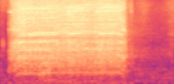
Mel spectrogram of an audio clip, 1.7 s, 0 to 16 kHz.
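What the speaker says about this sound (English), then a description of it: "Using a bore brush and a drill, we're going to clean the inside of the sensor hole" A power drill spins a bore brush inside a sensor hole on a 2020-2027 Toyota Corolla front axle area, one steady loud whir lasting about a second before cutting off.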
